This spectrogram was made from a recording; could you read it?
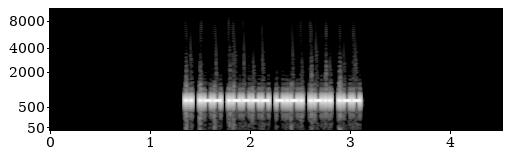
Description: Morse code, heard as a keyed tone, about 46 wpm, 700 Hz. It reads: IW1CLW
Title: DXCC-100 Call Signs - 6 Characters - 50wpm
